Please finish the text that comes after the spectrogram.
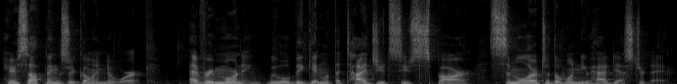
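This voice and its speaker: A stern adult ninja teacher, acted out by a male narrator, in a story reading. He speaks low and measured, laying down rules with pleasant menace. Music plays behind him. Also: animated, lightly acted. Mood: calm, instructing. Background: background music.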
